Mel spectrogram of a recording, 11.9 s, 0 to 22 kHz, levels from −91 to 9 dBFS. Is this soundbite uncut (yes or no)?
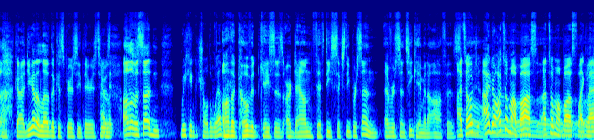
no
